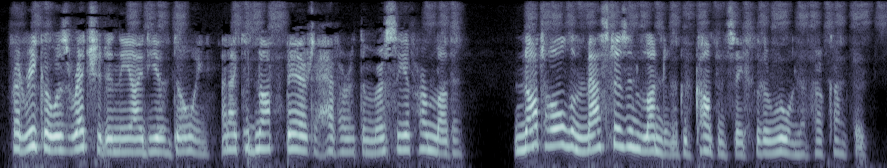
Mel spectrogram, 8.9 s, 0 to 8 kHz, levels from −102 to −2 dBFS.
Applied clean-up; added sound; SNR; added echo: neural mask model Resemble Enhance denoiser.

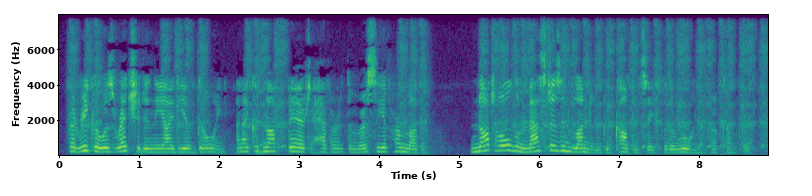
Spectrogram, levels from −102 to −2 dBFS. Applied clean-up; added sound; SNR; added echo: none; Breathing; 17 dB; none.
